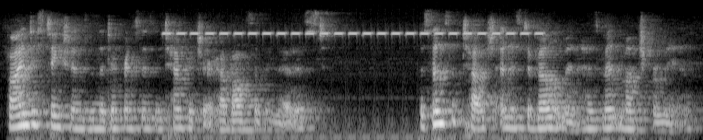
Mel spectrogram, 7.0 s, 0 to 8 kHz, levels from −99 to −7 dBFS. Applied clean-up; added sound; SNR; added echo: none; Alarm; 3 dB; reverberation time 0.7 s.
